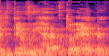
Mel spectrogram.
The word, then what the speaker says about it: ح: This may be confusing to you, but ha is different from he. Ha is deeper than he. It's guttural from the throat. So imagine pronouncing he with the air coming out of your mouth, but you have to cut it.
